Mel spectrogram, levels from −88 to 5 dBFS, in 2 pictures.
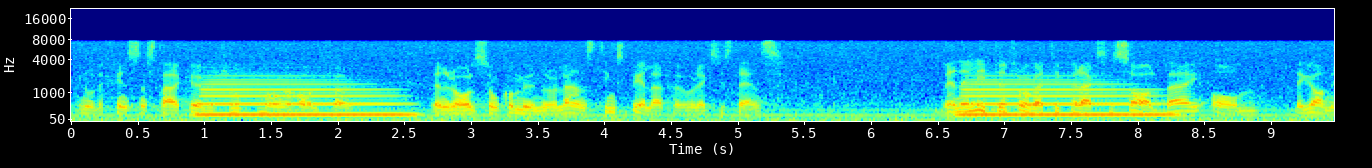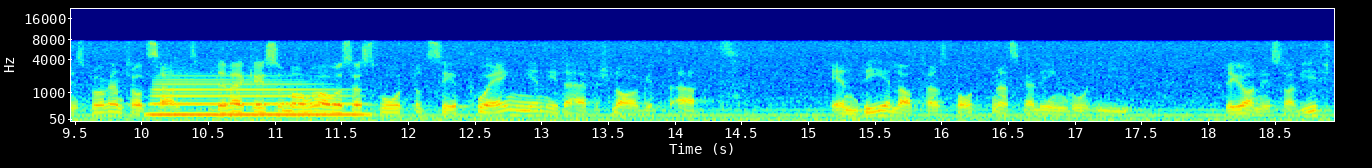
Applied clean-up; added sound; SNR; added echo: none; Wind instrument, woodwind instrument; -4 dB; none.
